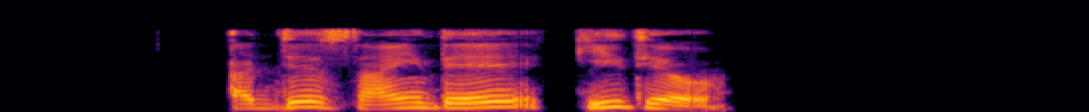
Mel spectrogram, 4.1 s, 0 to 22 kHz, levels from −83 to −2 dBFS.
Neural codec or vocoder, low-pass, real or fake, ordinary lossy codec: vocoder, 44.1 kHz, 80 mel bands, Vocos; 7.2 kHz; fake; Opus, 64 kbps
